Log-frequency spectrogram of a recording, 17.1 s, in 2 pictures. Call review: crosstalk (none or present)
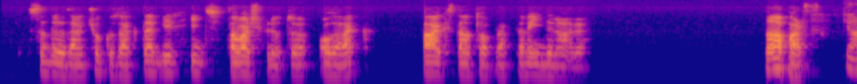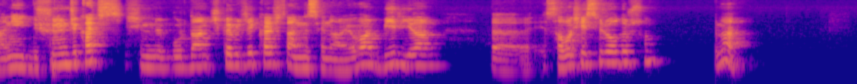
none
